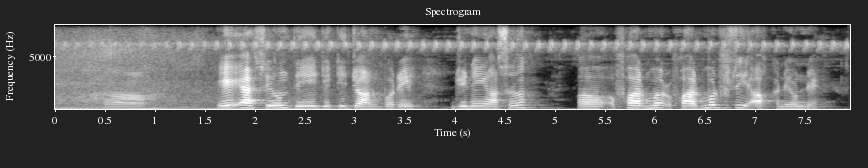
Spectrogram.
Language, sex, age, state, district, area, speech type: Dogri, male, 45-60, Jammu and Kashmir, Jammu, urban, spontaneous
